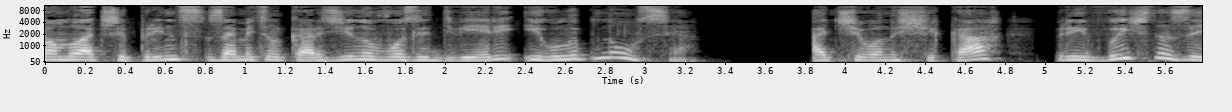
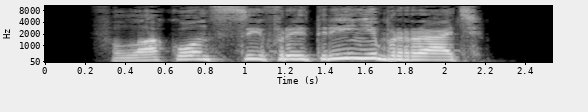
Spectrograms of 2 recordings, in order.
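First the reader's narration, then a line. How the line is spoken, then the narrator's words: Barked. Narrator (Russian): рявкнул Ингар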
